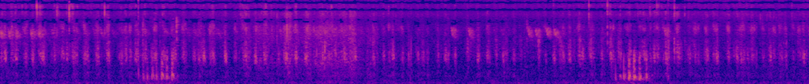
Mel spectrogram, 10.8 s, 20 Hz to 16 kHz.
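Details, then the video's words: Pregnant female guinea pigs, part of a group of 26 kept as pets, munching fresh grass; rapid crisp crunching ticks run throughout, with two short low soft vocal blips near two and eight seconds. "Pregnant Guinea Pigs fresh grass Mukbang (ASMR)"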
